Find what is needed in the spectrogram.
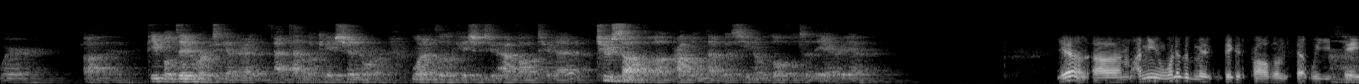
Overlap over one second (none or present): none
